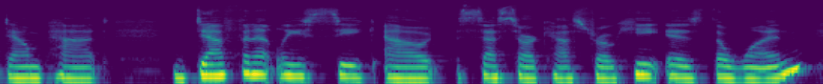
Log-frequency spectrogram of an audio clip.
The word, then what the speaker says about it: Cesar: So Cesar is spelled Caesar, but it's Cesar. Yeah, it's actually CESAR. That's Cesar.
